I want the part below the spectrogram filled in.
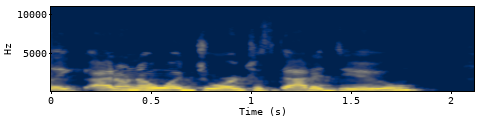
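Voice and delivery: plain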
